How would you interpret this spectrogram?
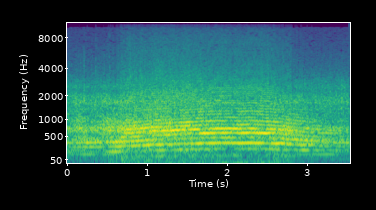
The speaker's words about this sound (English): Today, your Army Air Force has planes that sound like, well, listen.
